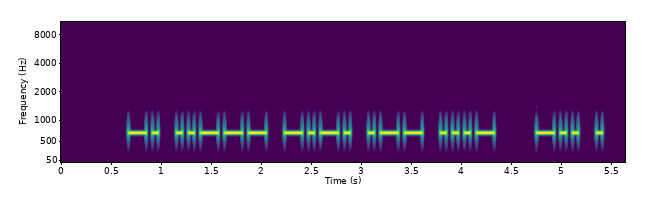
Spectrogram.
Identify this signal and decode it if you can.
Morse code, heard as a keyed tone, about 21 wpm, 700 Hz. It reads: N2CWV DE
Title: USA Callsign DE Callsign - 5 Characters - 20wpm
